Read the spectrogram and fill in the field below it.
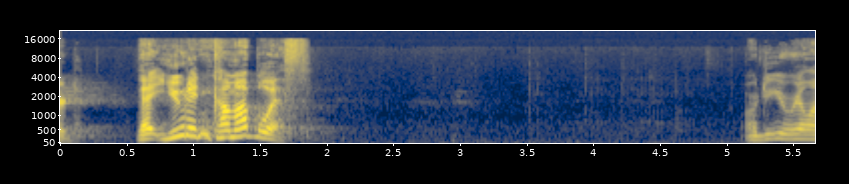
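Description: A man speaks with emphasis into a microphone, heard through a loudspeaker.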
